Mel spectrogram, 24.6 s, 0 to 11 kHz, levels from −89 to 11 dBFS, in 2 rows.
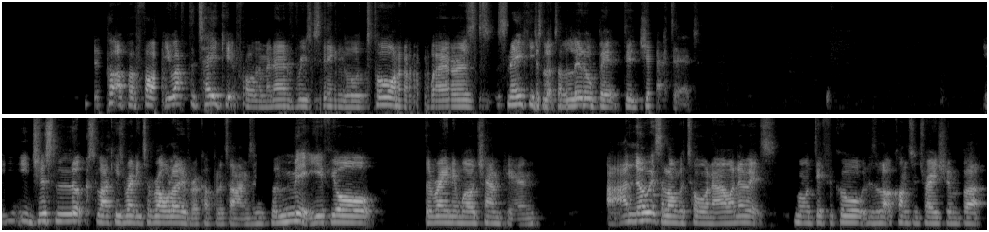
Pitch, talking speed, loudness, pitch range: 150 Hz, 155 wpm, -33 LUFS, 140-175 Hz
